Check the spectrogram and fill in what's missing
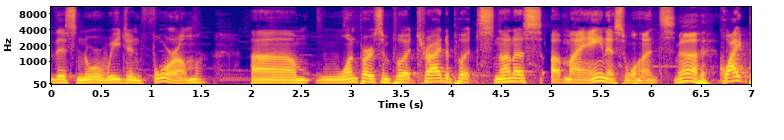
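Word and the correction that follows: snus: Chris says it's pronounced snooze. – All right. – That's the way they say it over there.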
